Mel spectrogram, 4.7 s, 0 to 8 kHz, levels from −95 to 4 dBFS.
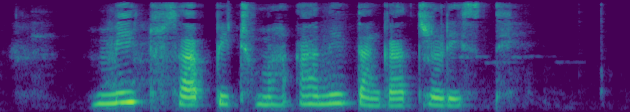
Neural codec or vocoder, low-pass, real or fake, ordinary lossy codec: none; 7.2 kHz; real; AAC, 48 kbps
